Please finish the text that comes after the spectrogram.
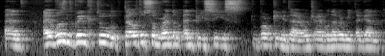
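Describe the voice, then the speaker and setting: A man's voice: on the high side, fairly even intonation, normal speed, mellow. A man from the Czech Republic with a Czech accent, telling stories casually in a rambling, repetitive, informal way. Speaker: vlogger. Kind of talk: rambling casual storytelling to camera. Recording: very echoey room, distant microphone.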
